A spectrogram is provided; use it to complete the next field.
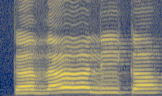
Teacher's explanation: ذال کے اوپر کھڑا زبر ہے، ایک الف کھینچ رہے، نرمی کے ساتھ اور بغیر سیٹی کے کھینچنا ہے، سیٹی آواز نہ آئے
